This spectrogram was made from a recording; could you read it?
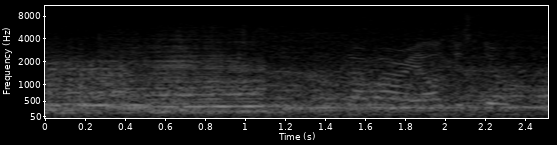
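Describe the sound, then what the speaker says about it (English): Peter Jackson Nissan Skyline touring car, number 30, entering the pit area at the 1987 Calder Park 300 race, its engine droning steadily at moderate distance beneath commentator talk and crowd noise. "Now coming into the pit area is the Peter Jackson Nissan Skyline, car number 30"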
